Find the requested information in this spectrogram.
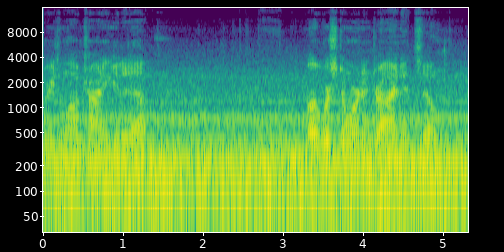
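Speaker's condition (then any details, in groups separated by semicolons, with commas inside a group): No condition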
